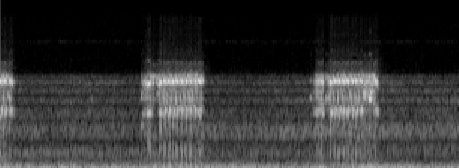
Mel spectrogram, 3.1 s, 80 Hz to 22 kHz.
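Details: Owl bringing in prey, possibly a vole, in the small hours of March 16, 2013 at 3:12 AM; grating, wheezy rasps lasting under half a second, repeated roughly once per second, over faint low-frequency hum.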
